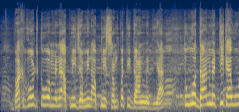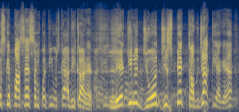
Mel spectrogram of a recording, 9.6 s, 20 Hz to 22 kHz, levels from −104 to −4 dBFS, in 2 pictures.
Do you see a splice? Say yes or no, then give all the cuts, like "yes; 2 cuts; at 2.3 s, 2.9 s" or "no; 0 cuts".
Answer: no; 0 cuts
